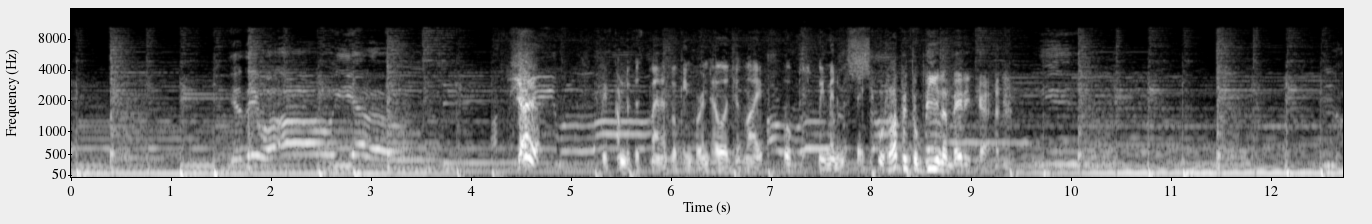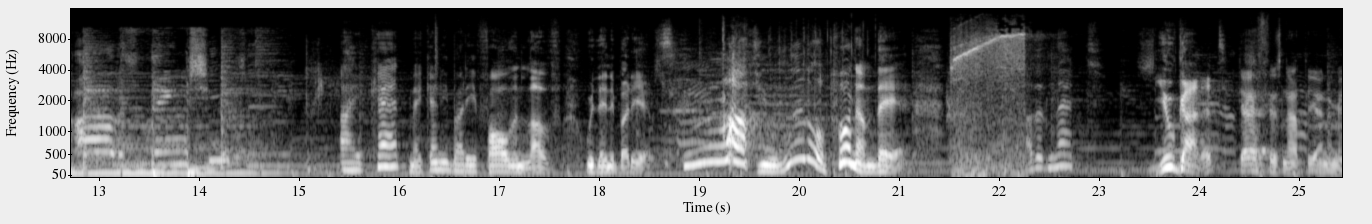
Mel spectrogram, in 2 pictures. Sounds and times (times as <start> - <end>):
Music: 0.0 - 25.4
Speech: 4.4 - 9.4, 15.4 - 21.1, 23.5 - 25.4.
